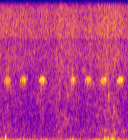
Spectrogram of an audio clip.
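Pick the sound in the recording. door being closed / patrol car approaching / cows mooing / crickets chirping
crickets chirping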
